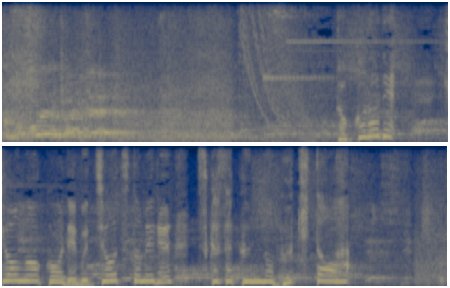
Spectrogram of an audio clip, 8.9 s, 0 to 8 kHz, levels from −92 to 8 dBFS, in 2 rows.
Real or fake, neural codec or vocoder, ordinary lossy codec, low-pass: real; none; none; none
